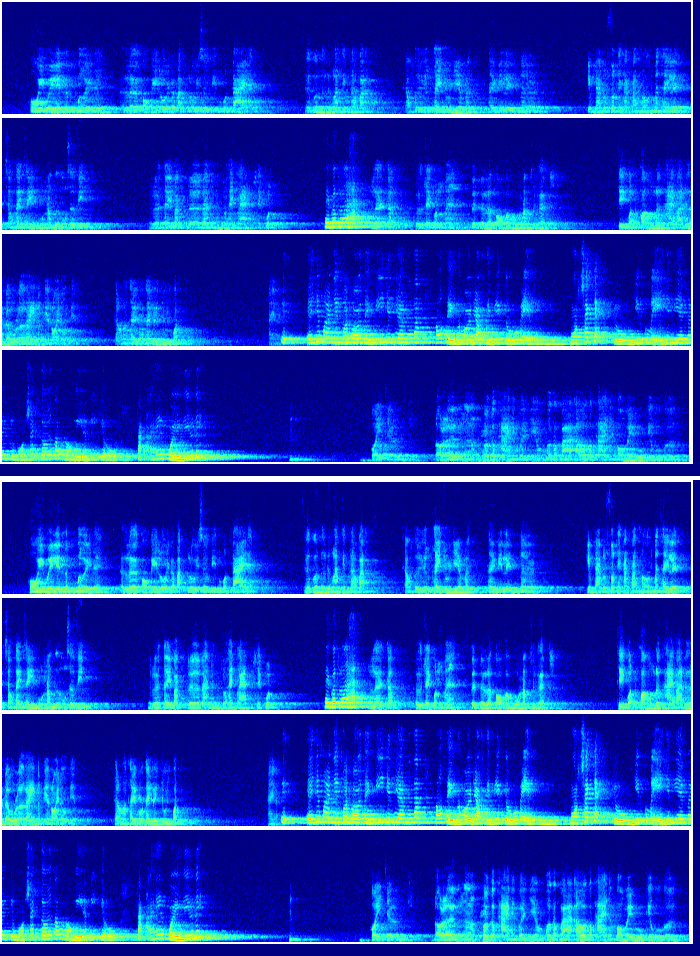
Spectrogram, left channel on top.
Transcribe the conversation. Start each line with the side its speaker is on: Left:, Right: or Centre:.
Right: thôi mới lên lớp 10 này là có cái lỗi là bắt lỗi sơ tín uốn trái Thế là bữa nữa đừng làm kiểm tra văn xong tự dưng thầy chủ nhiệm á thầy mình lên ờ, kiểm tra đột xuất hay răng răng nó nhưng mà thầy lên Thế xong thầy thấy bốn năm đứa không sơ vin rồi thầy bắt ờ, ra đứng cho hành lang thầy quất
Centre: thầy quất luôn hả
Right: Rồi là chào ừ, thầy quất mà đợt đó là có khoảng bốn năm đứa thì quất khoảng được hai ba đứa đầu là gãy mất cái roi đầu tiên xong là thầy vô thầy lấy chùi quất hay là
Centre: Ê, ê, nhưng mà nhìn một hồi thì mi hiền hiền mà ta tao thấy một hồi đọc thì mi kiểu có vẻ mọt sách ấy kiểu nhìn có vẻ hiền hiền mà kiểu mọt sách rồi tao nó nghĩ là mi kiểu phải hay quậy gì đấy
Right: <laughs> quay chứ đó là ờ, hồi cấp 2 mình quay nhiều hồi cấp 3, à, hồi cấp 2 đang có mấy vụ kiểu ờ,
